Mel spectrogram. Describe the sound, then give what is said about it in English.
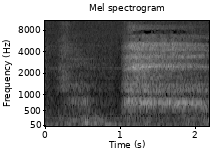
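A voice imitates deep, heavy mechanical Star Wars-style breathing: a soft, raspy intake followed by a loud, hissing breath, with no talking. “Deep breathing.”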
